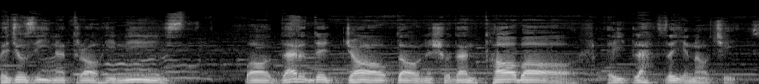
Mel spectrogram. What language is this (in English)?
Persian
